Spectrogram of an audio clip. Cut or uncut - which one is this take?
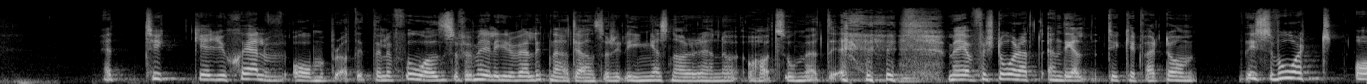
uncut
